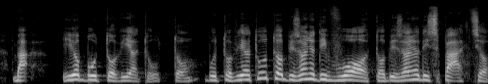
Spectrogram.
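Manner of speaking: usual speaking voice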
